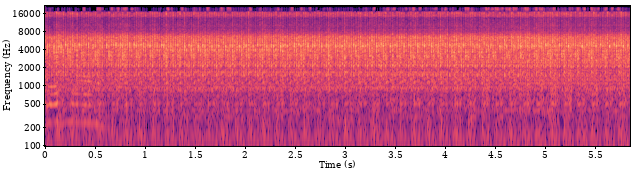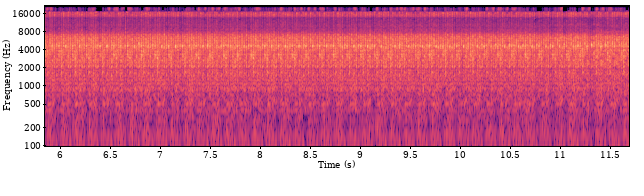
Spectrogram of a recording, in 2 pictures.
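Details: Cummins diesel at idle: steady sharp knocking about three per second; knock traced to worn connecting-rod small-end bushings, replaced with new bushings machined to fit new pins.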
